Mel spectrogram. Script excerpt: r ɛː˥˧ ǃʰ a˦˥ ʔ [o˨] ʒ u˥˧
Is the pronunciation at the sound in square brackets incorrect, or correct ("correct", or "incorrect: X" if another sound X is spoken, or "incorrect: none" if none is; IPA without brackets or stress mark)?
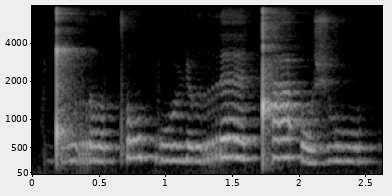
correct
